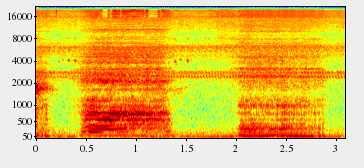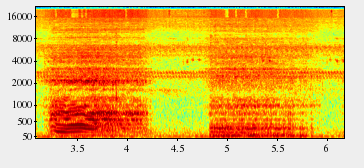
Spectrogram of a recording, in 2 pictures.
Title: Clip snore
